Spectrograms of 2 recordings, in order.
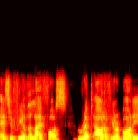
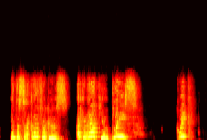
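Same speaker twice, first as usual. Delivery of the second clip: urgent, very high-pitched pleading female voice; 5 dB louder than usual. Voicing a female voice heard in the players' minds: pleading female voice. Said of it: "here's the female voice again".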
